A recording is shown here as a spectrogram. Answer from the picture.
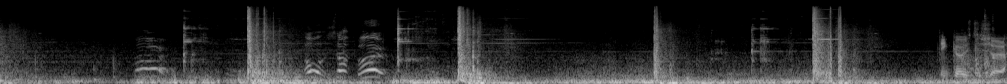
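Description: A mortar firing repeatedly: about five sharp reports roughly two seconds apart, over a steady low rumble.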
